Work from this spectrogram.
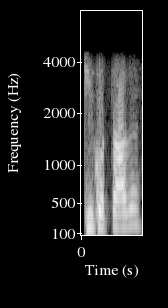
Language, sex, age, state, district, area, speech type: Bengali, male, 45-60, West Bengal, Darjeeling, rural, conversation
